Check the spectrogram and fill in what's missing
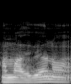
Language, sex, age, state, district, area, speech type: Tamil, male, 60+, Tamil Nadu, Sivaganga, urban, spontaneous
